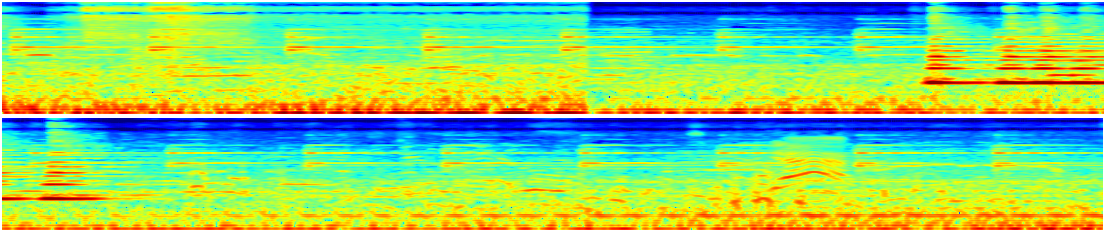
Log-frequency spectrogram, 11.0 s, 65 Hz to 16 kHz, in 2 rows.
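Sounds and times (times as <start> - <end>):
diesel locomotive rumbling past: 0.0 - 11.0
train bell ringing: 0.0 - 11.0
air horn blasts: 4.6 - 6.2.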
